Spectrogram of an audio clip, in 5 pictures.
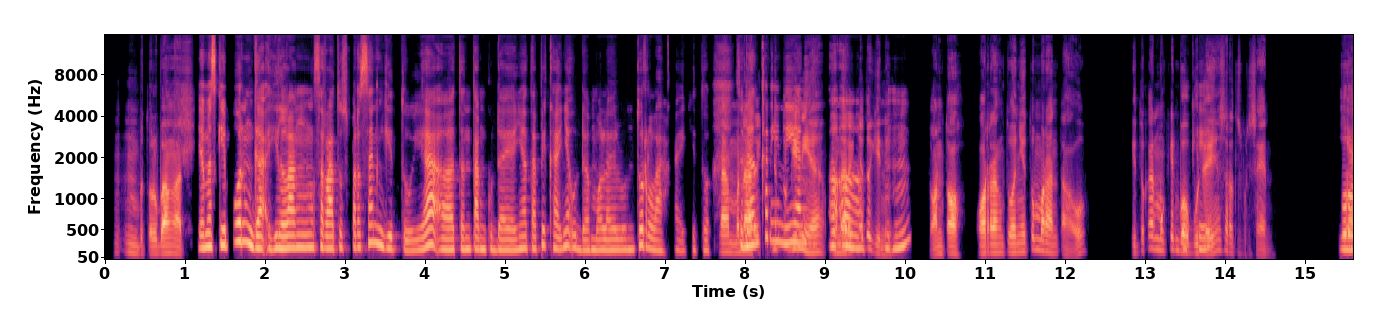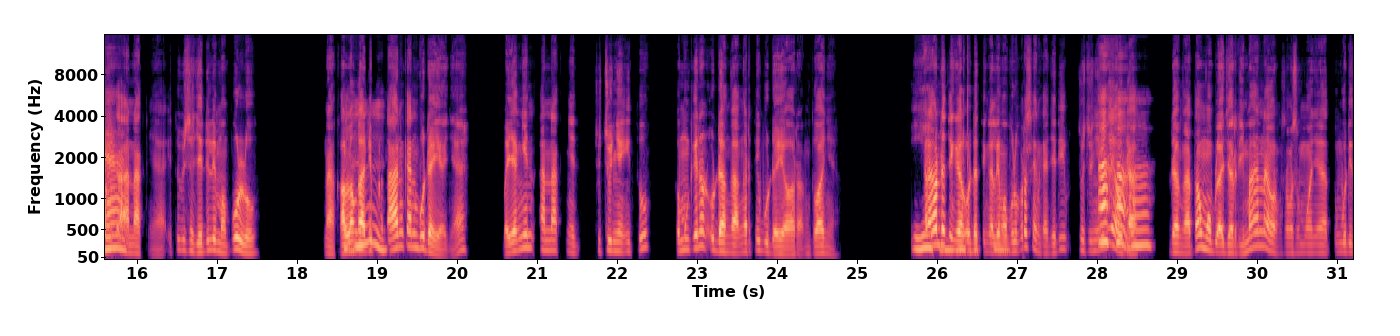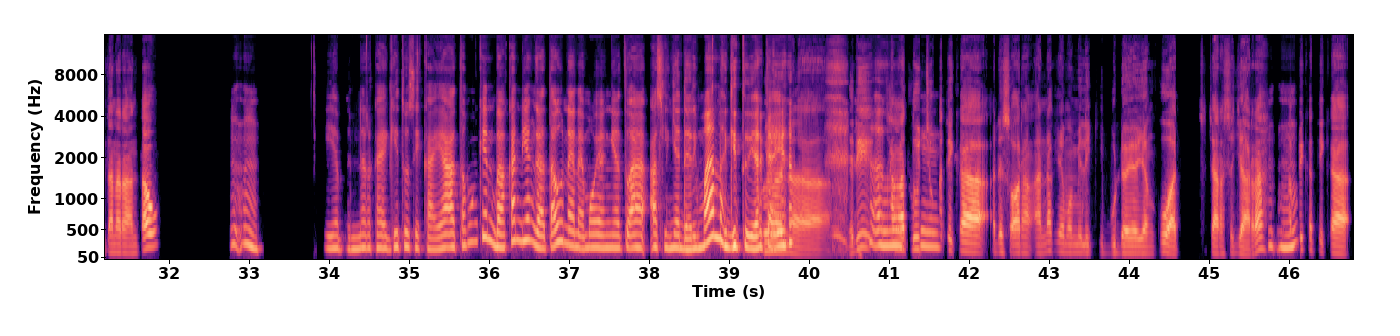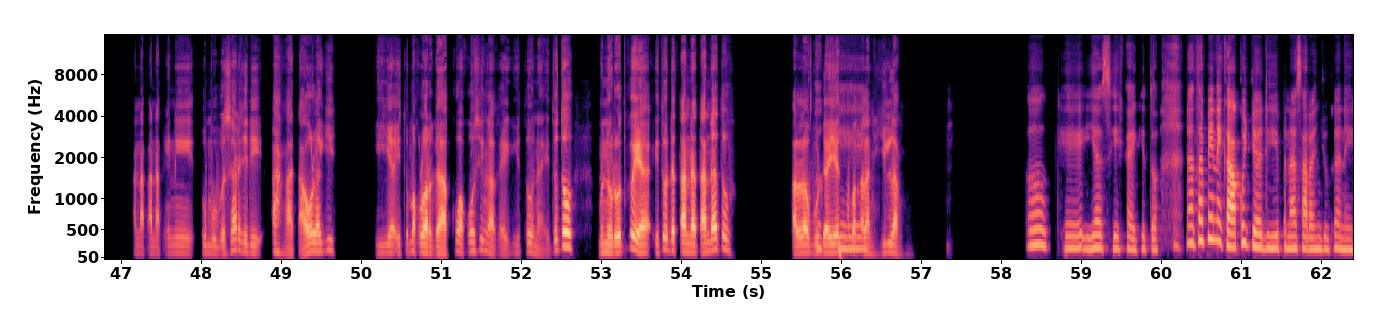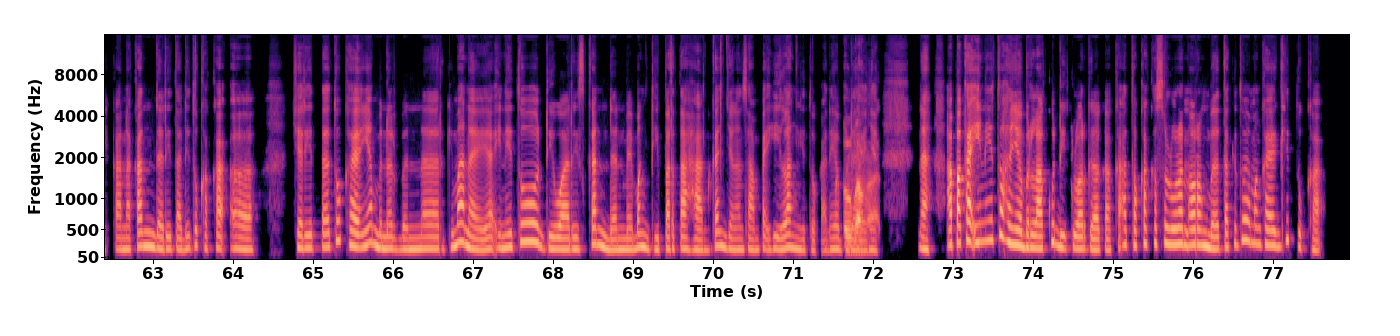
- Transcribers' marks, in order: laughing while speaking: "Kak, ya"; other background noise
- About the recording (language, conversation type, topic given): Indonesian, podcast, Bagaimana keluarga kamu mempertahankan budaya asal saat merantau?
